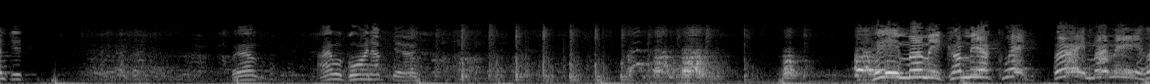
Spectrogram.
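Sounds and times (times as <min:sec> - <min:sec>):
speech: 0:00.0 - 0:00.4, 0:02.3 - 0:04.5, 0:08.7 - 0:11.4
laughter: 0:00.7 - 0:05.9
dog barking: 0:06.2 - 0:08.9.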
